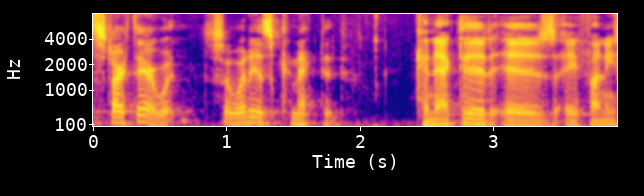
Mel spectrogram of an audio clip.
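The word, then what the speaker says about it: Kinected: Connected is a funny spelled word. It's spelled K-I-N-E-C-T-E-D, and it is a mashup, even though it sounds like connected.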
